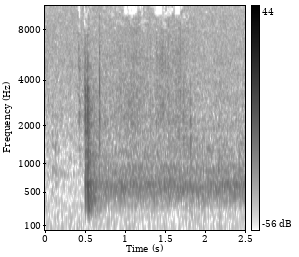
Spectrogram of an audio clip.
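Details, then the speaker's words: A click, then steady low hiss of static with no heartbeat: a handheld home fetal Doppler with petroleum jelly switched on at full volume in the first trimester, before the heartbeat is found. "that is just the noise of it being on"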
